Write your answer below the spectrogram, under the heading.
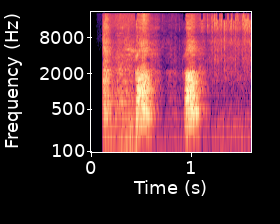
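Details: Rottweiler giving two short, loud barks about half a second apart, each a single harsh burst, with a quiet background and no other sounds.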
